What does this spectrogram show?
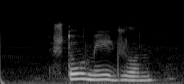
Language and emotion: Russian, neutral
